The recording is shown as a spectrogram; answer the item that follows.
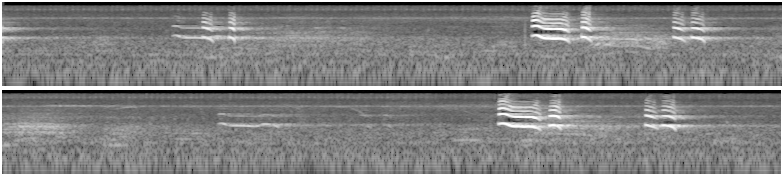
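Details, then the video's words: Toucan calling in trees just below a house, talkative: repeated squeaky, harmonic yelping notes in pairs, about four paired bursts over several seconds with irregular gaps, plus faint rustling in the foliage. "Toucan calling"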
